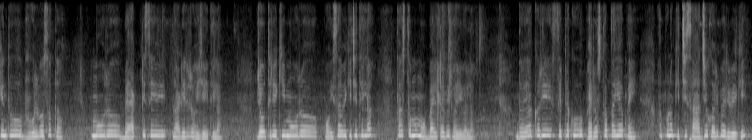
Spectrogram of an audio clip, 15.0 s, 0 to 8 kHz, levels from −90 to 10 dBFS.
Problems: constant background noise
